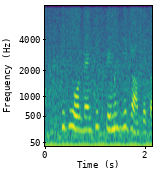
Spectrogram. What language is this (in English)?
Punjabi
